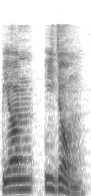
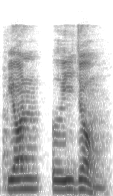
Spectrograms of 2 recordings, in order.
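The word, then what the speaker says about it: 편의점: connya ini ini dibacanya Jadi dibacanya pion ijom bukan pion eijom tapi pion ijom kemudian ini hui bukan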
